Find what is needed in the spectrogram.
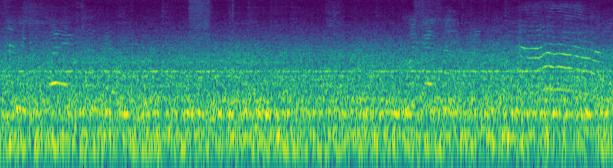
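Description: Steady road and engine noise inside a car driving at highway speed, with a brief wavering high-pitched sound about five seconds in.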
